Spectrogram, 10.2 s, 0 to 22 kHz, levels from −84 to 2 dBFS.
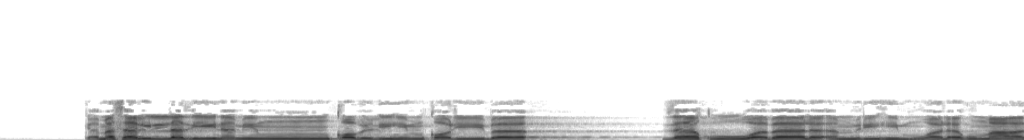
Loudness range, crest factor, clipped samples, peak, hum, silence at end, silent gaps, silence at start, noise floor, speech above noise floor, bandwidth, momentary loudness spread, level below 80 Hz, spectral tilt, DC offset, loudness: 3 LU; 18 dB; under 0.1%; -2 dBFS; none; 0 s; none; 0.85 s; -80 dBFS; 61 dB; 6.6 kHz; 7 LU; -68 dBFS; -6.5 dB/octave; under 0.1%; -19 LUFS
